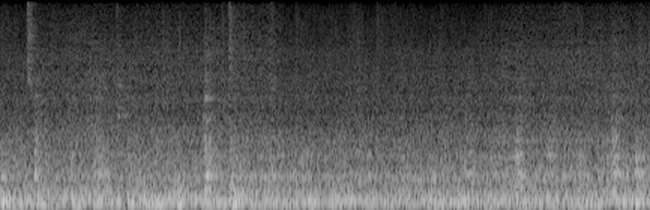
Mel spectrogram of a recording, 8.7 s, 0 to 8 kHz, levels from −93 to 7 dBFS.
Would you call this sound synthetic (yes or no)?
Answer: no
